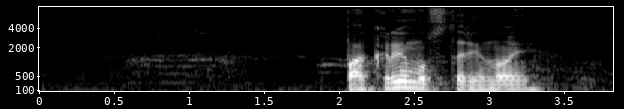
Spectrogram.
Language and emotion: Russian, neutral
